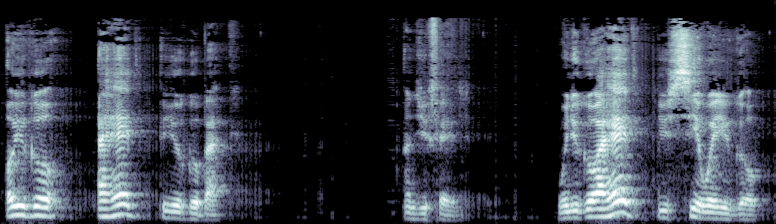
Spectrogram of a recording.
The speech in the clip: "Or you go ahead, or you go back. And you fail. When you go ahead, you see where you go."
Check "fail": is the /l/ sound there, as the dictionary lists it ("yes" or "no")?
yes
